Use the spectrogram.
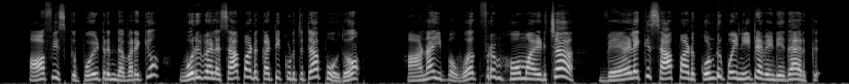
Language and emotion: Tamil, angry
